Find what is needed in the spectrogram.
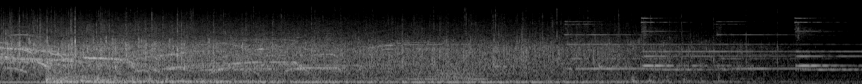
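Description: Audience applause with some voices over it, dying away; about six seconds in, the chiming, bell-like notes of the solo's music begin.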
